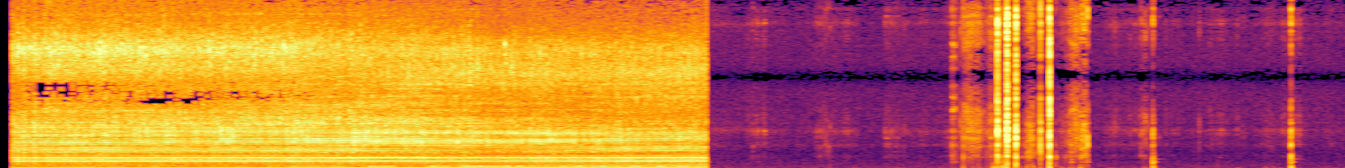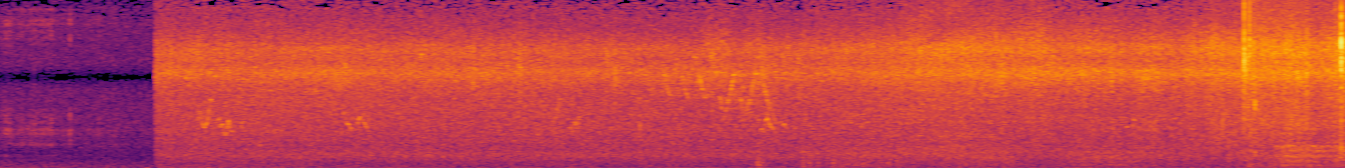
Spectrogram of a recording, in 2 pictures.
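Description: A motor running at a steady speed, loud and unchanging, cutting off abruptly after about seven seconds. Then come a few scattered sharp knocks and clicks, and a faint steady hiss.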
